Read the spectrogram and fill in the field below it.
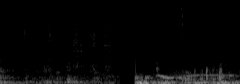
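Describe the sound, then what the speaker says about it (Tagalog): Racing pigeons coo in a loft, soft low throaty calls repeating close by against a steady background, broken by a brief cut of silence. "Ayan po mga kalapatids."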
